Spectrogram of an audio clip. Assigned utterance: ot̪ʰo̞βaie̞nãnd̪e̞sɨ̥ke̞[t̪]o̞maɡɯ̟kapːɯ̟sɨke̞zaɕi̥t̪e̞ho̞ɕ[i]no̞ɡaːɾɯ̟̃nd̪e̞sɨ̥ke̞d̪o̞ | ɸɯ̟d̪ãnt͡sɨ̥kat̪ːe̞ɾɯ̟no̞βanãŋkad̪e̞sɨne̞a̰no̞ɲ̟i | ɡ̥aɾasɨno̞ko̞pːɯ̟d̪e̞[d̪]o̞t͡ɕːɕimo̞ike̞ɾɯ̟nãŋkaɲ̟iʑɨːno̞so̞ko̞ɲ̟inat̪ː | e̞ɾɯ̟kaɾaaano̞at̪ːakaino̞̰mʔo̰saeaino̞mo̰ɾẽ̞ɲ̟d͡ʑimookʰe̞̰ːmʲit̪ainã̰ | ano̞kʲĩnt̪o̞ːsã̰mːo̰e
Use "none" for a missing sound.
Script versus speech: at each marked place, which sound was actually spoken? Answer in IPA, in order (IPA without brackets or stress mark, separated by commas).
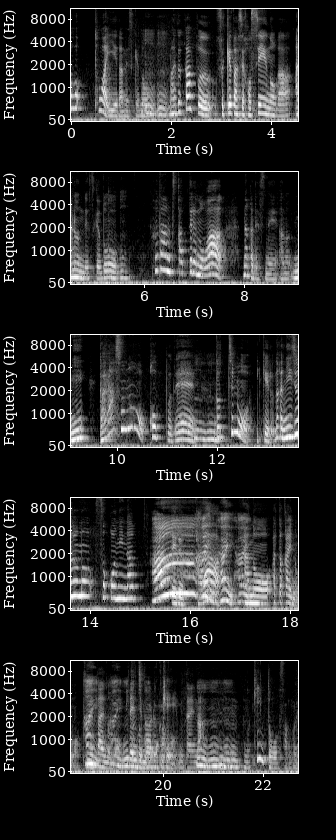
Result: d̪, iː, d̪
